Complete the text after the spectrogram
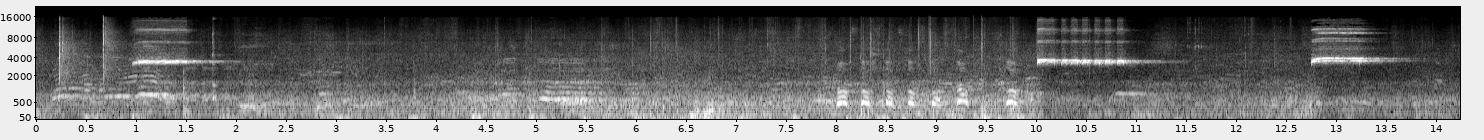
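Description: A referee blows a shrill whistle several times.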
